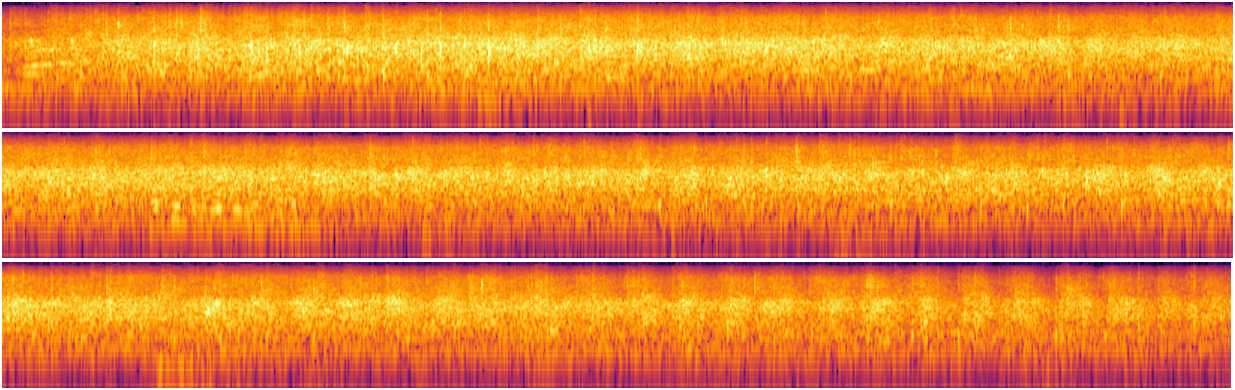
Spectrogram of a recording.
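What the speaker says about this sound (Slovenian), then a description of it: "če bomo močno zaploskali, verjamem, da bomo dočakali tudi bis" A large outdoor audience applauds steadily after a concert by a brass band, dense continuous clapping filling the whole stretch with a few louder claps near the start.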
